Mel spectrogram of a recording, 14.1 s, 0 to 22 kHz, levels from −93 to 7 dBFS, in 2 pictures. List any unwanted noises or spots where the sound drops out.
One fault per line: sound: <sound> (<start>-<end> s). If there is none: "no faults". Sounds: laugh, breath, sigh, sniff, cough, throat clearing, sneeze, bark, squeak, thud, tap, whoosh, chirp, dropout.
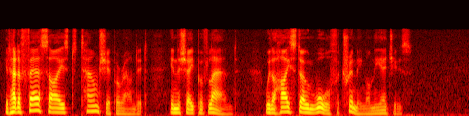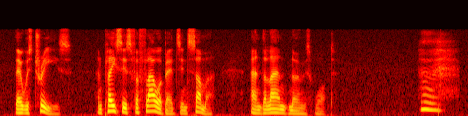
sound: sigh (13.3-13.9 s)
